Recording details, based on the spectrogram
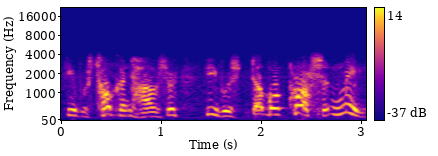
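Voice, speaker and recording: A weaselly, frightened man with a very high voice, stammering and pleading for his life. It is vintage radio drama, badly muffled, with some background hiss. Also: lively intonation, brisk. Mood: anxious pleading. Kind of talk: 1950s radio drama acting.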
